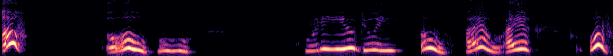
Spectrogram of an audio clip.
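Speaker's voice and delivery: put-on very loud, high old dwarf character voice. Narrating as a dwarf notices the characters stepping into the room, elderly dwarf voice. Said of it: "the elderly dwarf, I would assume, notices you and goes".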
